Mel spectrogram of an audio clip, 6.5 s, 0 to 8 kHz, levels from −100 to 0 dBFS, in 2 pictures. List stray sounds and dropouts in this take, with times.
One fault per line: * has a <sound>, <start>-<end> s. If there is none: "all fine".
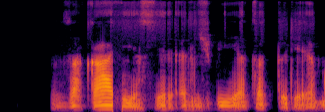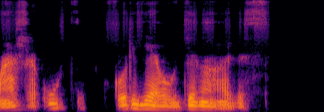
* has a dropout, 1.1-1.2 s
